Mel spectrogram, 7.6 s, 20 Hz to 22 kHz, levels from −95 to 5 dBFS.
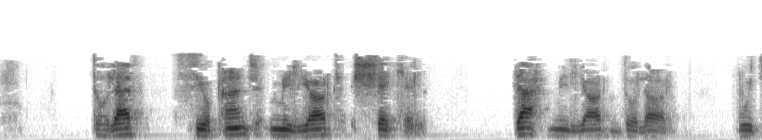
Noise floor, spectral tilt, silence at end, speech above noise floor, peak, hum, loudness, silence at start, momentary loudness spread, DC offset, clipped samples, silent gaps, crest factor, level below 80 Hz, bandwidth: -79 dBFS; -6.5 dB/octave; 0.1 s; 60 dB; -2 dBFS; none; -20 LUFS; 0.95 s; 16 LU; under 0.1%; under 0.1%; none; 20 dB; -62 dBFS; 5.4 kHz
